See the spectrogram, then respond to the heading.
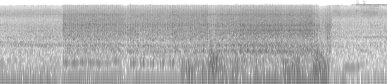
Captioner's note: vehicle engine rumbles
